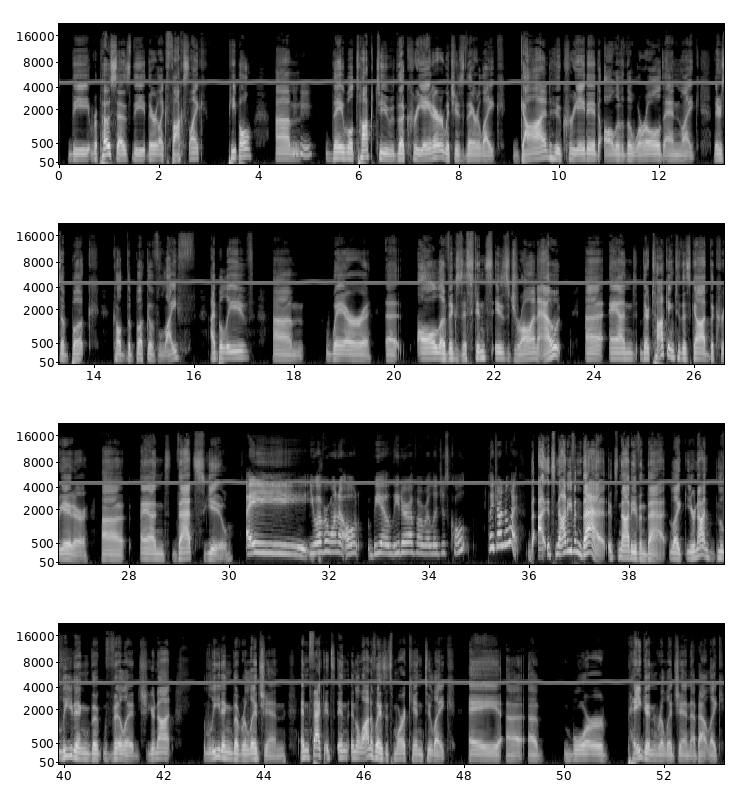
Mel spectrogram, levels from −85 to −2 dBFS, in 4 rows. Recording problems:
high-pitched whine; noticeable; throughout; 4.5 kHz, 15 dB below the speech

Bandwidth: 17.5 kHz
